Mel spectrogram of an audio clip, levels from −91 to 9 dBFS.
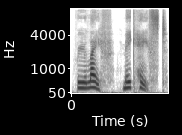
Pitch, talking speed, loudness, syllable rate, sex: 220 Hz, 185 wpm, -18 LUFS, 4.3 syllables/s, female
